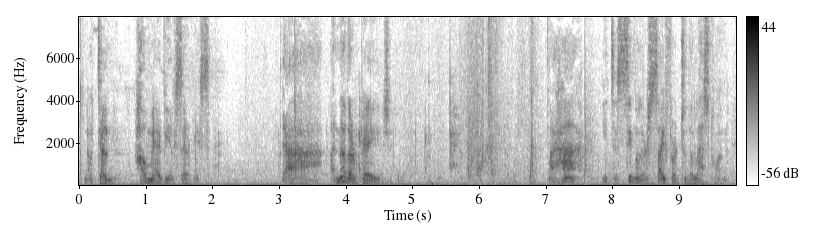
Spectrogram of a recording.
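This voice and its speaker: A curious inventor chats eagerly in a lowish, lively voice. Faint ambience hums behind him. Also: male voice, unhurried, pauses often, noisy background, heavily acted. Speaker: inventor friend.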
